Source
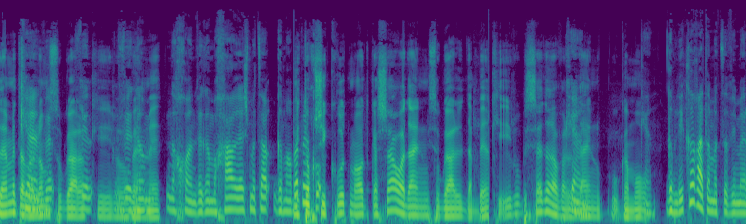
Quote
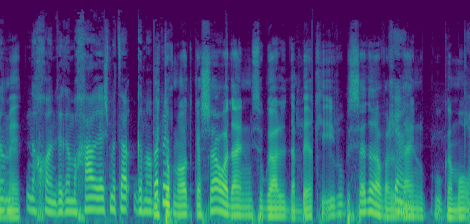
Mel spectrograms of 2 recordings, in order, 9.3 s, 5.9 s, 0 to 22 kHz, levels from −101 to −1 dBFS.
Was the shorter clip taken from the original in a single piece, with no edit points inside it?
no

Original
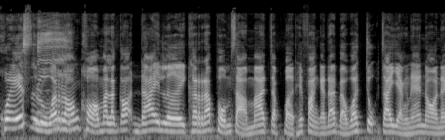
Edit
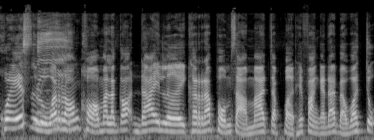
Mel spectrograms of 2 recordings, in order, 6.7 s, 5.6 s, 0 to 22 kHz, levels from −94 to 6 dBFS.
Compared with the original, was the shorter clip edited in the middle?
no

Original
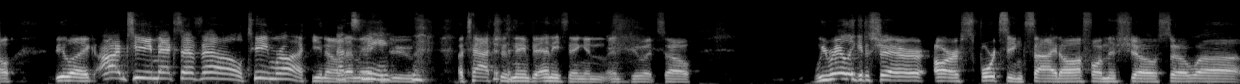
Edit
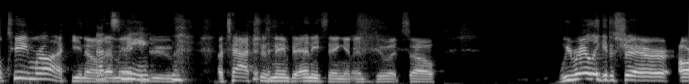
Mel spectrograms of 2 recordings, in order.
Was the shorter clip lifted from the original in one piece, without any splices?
no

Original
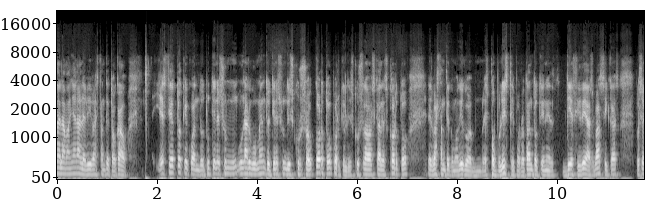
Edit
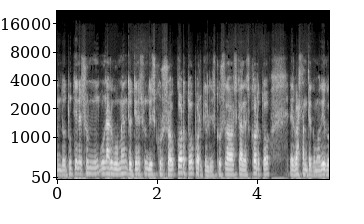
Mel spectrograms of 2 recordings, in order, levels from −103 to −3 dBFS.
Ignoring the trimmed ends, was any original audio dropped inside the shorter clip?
no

